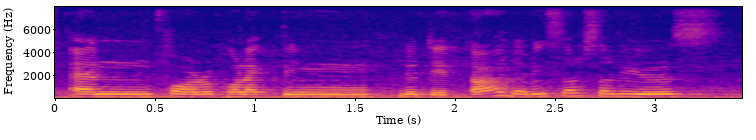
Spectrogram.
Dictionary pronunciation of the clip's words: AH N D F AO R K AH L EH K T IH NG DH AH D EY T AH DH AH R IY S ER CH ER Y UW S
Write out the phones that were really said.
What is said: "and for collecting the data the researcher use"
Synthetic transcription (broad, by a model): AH N F AO R K AH L EH K T IH NG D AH D EY T AH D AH R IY S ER S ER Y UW S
